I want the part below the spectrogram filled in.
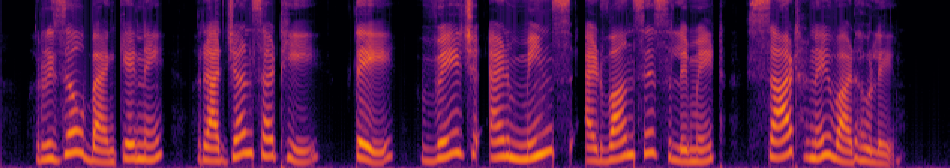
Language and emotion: Marathi, neutral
